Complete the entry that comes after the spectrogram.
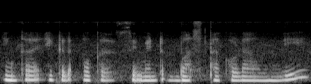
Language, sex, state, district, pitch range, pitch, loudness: Telugu, female, Andhra Pradesh, Annamaya, 185-210 Hz, 195 Hz, -17 LUFS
